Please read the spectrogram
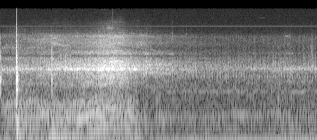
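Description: Off-road SUV engine revving up and easing back once, loudest about two seconds in, then running steadily as a Jeep Grand Cherokee is pulled out on a tow rope. A steady high whine runs underneath, and there is one sharp click just after the start.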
